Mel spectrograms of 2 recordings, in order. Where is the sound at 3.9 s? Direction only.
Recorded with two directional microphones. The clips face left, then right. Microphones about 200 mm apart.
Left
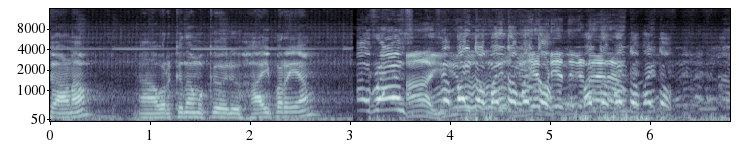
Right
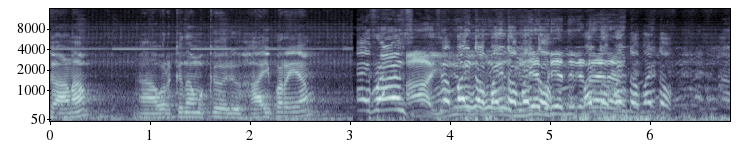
5° left (ahead or behind).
